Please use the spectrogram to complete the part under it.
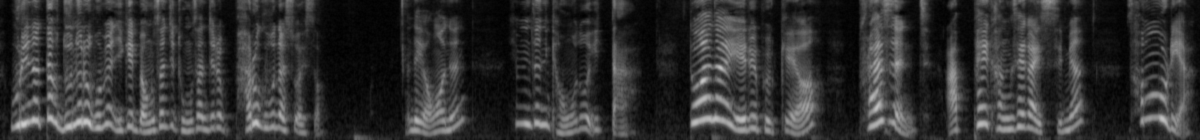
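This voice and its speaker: A woman teaching an English lesson in a casual video, lively, switching between polite and casual speech and sounding out example words. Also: sits high.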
